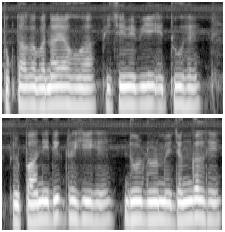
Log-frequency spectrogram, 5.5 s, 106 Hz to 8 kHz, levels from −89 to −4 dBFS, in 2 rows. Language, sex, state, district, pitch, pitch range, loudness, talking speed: Hindi, male, Arunachal Pradesh, Longding, 155 Hz, 150-160 Hz, -13 LUFS, 205 wpm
